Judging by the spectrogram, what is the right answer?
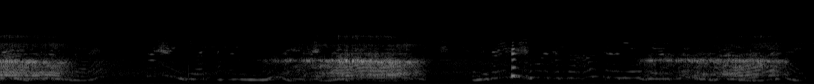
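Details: A friend caught on camera snoring while asleep: loud, rough snores on each breath, about 17 a minute, with softer snorting sounds between them; ordinary snoring.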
